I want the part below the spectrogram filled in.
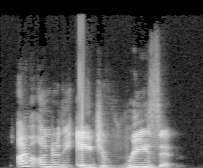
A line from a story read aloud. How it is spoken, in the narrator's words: hollers back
